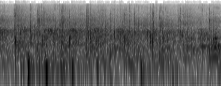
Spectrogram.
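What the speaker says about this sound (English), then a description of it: "Another round of applause for Professor Mary for the good work done." Audience applause at a Kenyan national research festival session, a steady clapping crowd with a voice speaking over it.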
